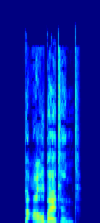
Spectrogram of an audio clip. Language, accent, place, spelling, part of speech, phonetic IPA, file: German, Germany, Berlin, bearbeitend, verb, [bəˈʔaʁbaɪ̯tn̩t], De-bearbeitend.ogg
- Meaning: present participle of bearbeiten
